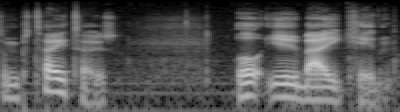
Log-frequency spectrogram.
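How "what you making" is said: slow husband asking; a slow curious man; husband's voice. A narrator's reading. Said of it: "asked the woman's husband".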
